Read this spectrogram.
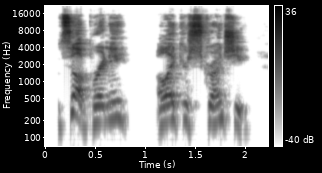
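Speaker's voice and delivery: put-on careless, indifferent teenage boy voice. Speaker demonstrating character voices, doing a careless teenage boy voice. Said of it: "like I'm like a teenage boy and I don't really care".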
